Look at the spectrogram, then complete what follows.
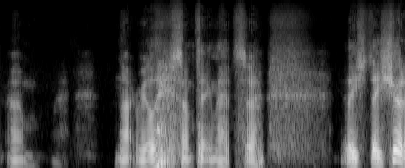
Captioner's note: laughing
